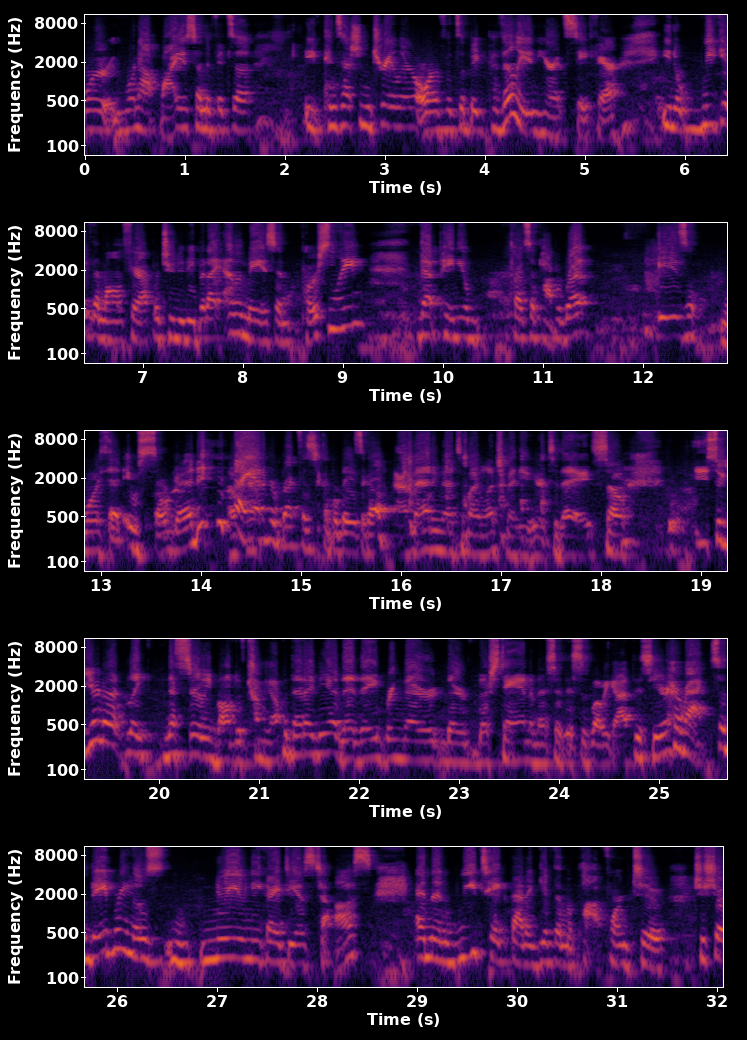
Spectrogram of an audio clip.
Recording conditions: background noise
